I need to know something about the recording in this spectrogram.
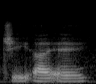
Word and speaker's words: Giacomini: That's Giacomini. The pronunciation for Mr. Giacomini, and I do know Mr.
